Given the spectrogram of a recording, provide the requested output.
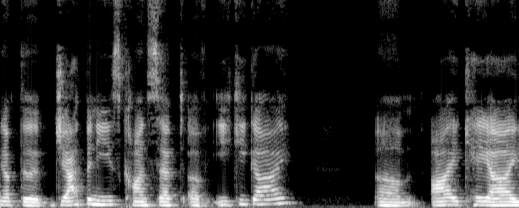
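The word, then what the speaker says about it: ikigai: I recommend looking up the Japanese concept of igy um I Ki G AI is how you spell that look up eeky guy and just kind of look through the different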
